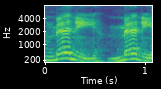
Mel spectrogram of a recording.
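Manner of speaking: leaning hard on the word many. Criticizing atheists and Christians on YouTube, stressing the word many. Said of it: "and I stress the word many".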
